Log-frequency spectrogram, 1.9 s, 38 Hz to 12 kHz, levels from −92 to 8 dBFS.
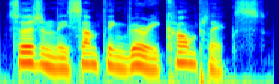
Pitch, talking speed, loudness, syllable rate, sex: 135 Hz, 130 wpm, -18 LUFS, 5.9 syllables/s, male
